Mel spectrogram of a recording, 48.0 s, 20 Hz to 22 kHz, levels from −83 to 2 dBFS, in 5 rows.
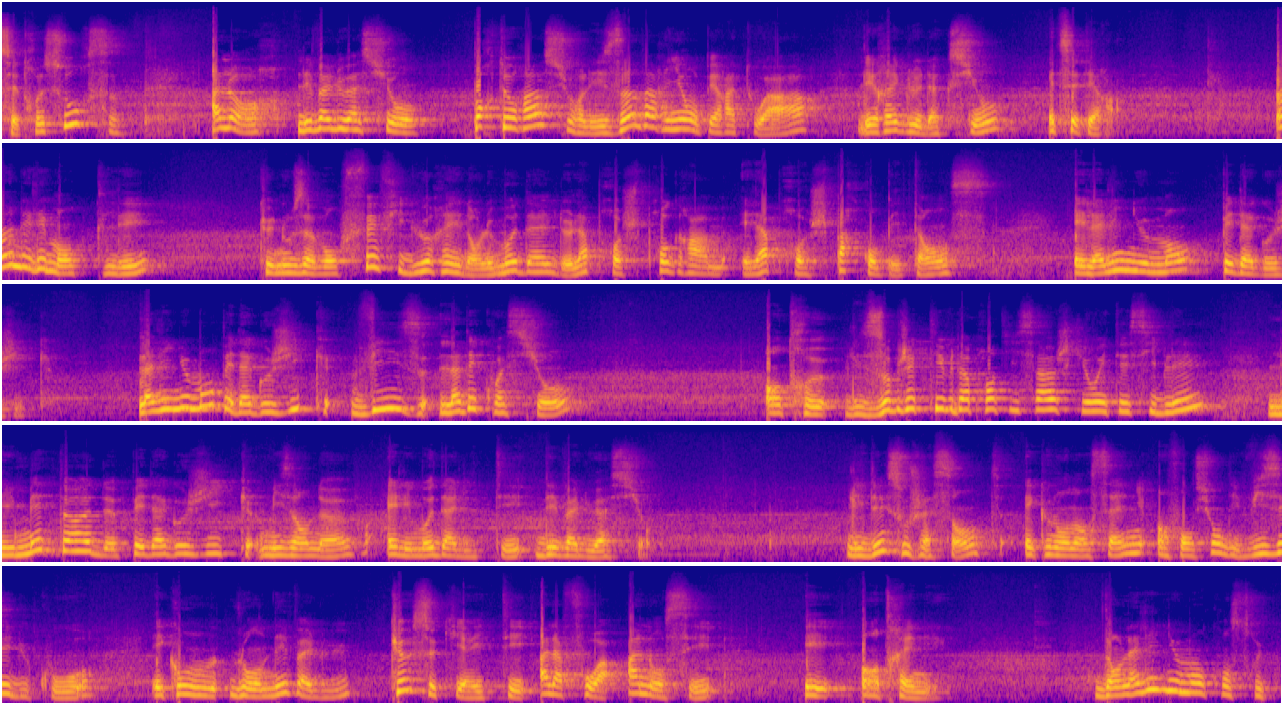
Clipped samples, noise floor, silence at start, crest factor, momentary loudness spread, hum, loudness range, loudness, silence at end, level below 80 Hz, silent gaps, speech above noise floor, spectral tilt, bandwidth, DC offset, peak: under 0.1%; -39 dBFS; 0 s; 14 dB; 11 LU; none; 3 LU; -14 LUFS; 0 s; -58 dBFS; none; 26 dB; -6.5 dB/octave; 13 kHz; under 0.1%; 0 dBFS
